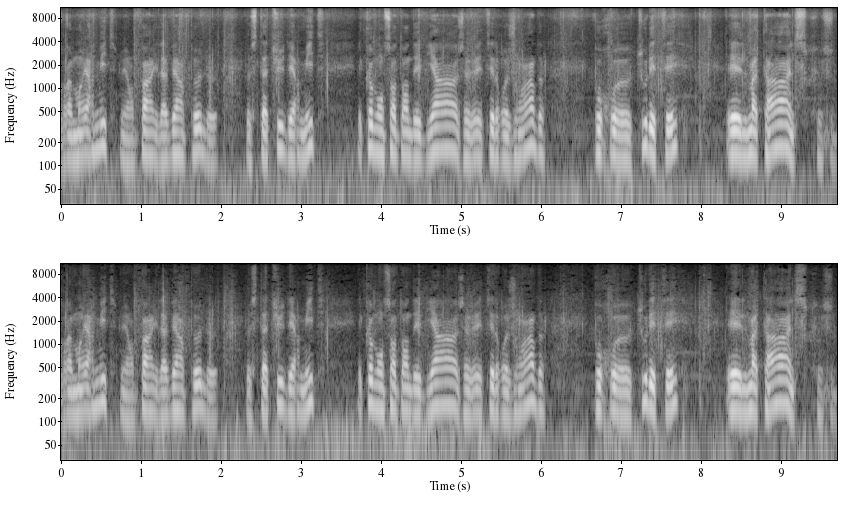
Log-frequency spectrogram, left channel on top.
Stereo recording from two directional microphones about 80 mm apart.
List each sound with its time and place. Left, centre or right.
0.1 s speech: left
0.8 s speech: left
